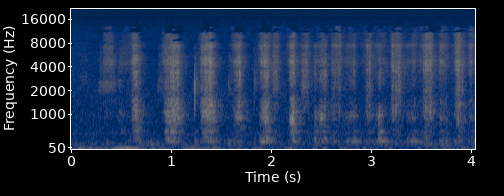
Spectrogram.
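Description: A wooden stylus scratches flowers into the tree crown on a thin sheet of scratch art paper lying flat. It makes a quick series of short, dry, raspy scratching strokes with a bright, papery edge, each stopping almost at once.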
